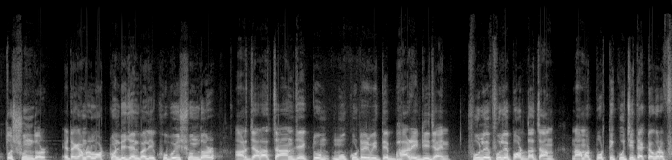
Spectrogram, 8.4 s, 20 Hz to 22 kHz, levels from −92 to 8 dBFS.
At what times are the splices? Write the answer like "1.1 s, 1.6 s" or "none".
2.8 s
